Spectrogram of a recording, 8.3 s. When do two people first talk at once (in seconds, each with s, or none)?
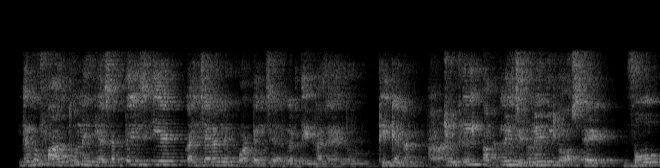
5.5 s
